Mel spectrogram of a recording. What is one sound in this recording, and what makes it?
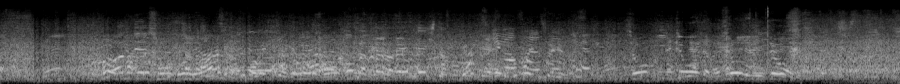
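Young people chatter and talk among themselves nearby.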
